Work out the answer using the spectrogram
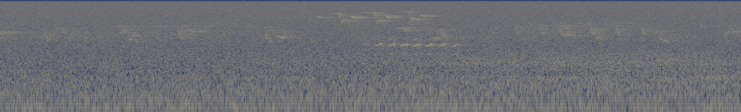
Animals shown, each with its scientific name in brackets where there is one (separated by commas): Blackburnian Warbler (Setophaga fusca), Red-eyed Vireo (Vireo olivaceus), White-breasted Nuthatch (Sitta carolinensis), Ovenbird (Seiurus aurocapilla)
